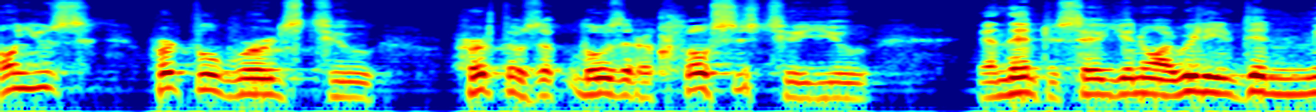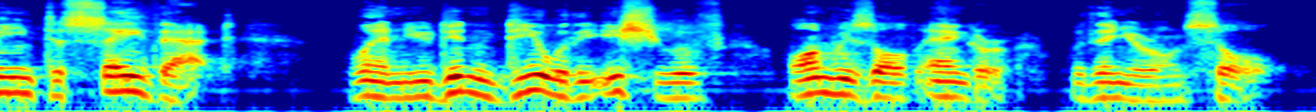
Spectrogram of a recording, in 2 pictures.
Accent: Calexico, California, United States; I mean, I'm come from Calexico in the month of June. It's 120 degrees outside.

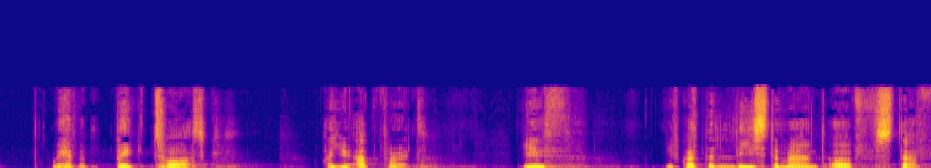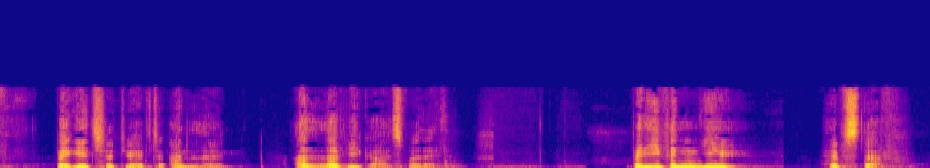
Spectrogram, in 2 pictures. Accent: South Africa; There's some stuff that we do because we're from South Africa, yes?

